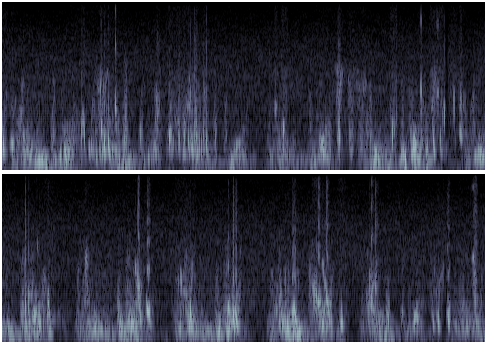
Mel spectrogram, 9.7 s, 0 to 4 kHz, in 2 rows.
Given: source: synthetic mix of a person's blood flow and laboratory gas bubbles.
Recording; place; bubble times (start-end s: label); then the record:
Doppler ultrasound of blood flow; precordium
0.00-0.15 s: bubbles
0.68-1.19 s: bubbles
1.52-1.59 s: bubbles
1.64-2.08 s: bubbles
2.71-2.86 s: bubbles
3.19-3.66 s: bubbles
3.87-3.96 s: bubbles
4.15-4.66 s: bubbles
5.03-5.35 s: bubbles
5.64-5.74 s: bubbles
6.13-6.38 s: bubbles
6.56-6.77 s: bubbles
7.06-7.25 s: bubbles
7.58-7.83 s: bubbles
7.92-8.17 s: bubbles
8.19-8.29 s: bubbles
8.46-8.61 s: bubbles
9.11-9.35 s: bubbles
9.52-9.66 s: bubbles
From the record:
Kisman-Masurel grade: 243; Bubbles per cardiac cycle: several, 3 to 8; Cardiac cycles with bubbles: 100%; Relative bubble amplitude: loud (0.450 to 0.775); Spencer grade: 3 (all of the cardiac periods contain showers or single bubble signals, but not dominating or overriding the cardiac motion signals); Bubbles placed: anywhere in the cardiac cycle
